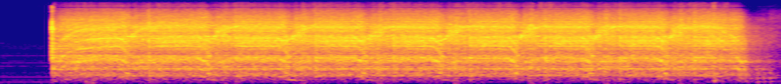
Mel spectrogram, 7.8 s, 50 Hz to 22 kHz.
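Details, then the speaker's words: Volkswagen Routan (Chrysler-built) with a year-long steady cylinder 6 misfire, compression test on cylinder 6 cranked via jumped relay: even, steady cranking with a regular beat; compression within 10% of the others, cylinder good. "want them to be within 10% of each other and they're dead on accurate with each other so we know that that cylinder is good"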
